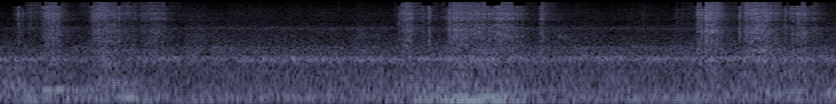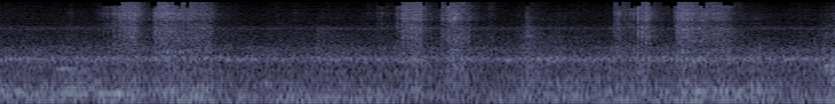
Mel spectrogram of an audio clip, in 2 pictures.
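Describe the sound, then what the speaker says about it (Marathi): Carrots being peeled for gajar halwa, repeated short scraping strokes in quick bursts, close and fairly soft, recurring steadily with faint background noise and occasional speech mixed in. "त्यानंतर गाजर आपल्याला सोलून घ्यायचं आहे वरचा साल।"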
